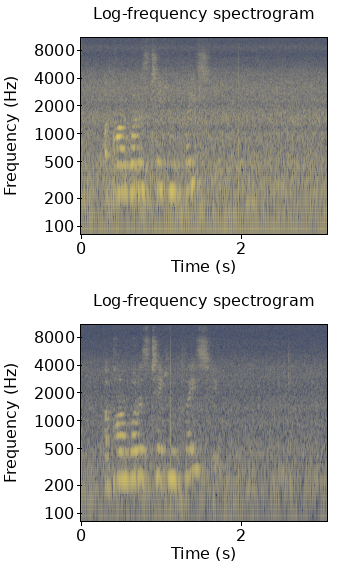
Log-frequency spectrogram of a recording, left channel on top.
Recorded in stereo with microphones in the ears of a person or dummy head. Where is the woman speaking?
35° left (ahead or behind), 1.5 m.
